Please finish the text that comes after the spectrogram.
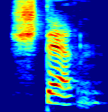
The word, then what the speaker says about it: Stern: Together they are scht. For example, Strasse. Strasse. Means street. Or Stern. Stern. Which means star. And also like Stift. Stift. Which means pen.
